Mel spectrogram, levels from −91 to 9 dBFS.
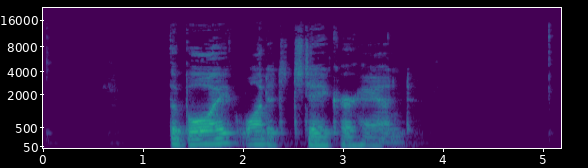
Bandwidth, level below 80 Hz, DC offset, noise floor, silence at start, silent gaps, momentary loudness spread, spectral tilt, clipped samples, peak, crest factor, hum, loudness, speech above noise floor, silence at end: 15 kHz; -70 dBFS; under 0.1%; under -90 dBFS; 1.25 s; none; 13 LU; -4.5 dB/octave; under 0.1%; -20 dBFS; 20 dB; none; -38 LUFS; over 52 dB; 1.5 s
